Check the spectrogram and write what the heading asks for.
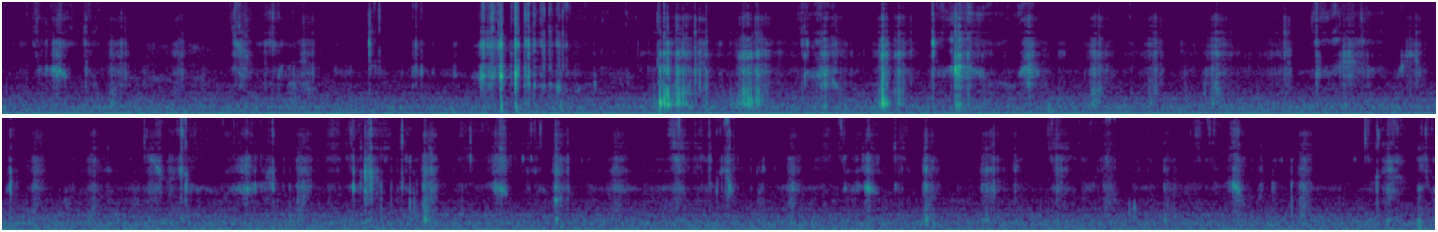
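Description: Close-miked chewing of charcoal: a run of sharp crunches and wet clicks from the mouth, loudest in a cluster of hard crunches about five to ten seconds in.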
